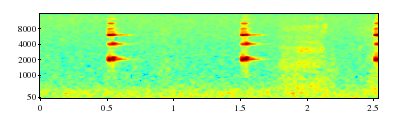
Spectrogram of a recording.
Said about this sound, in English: The very first thing I do every day is I wake up, and then I usually press the snooze button on my alarm clock.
